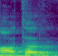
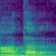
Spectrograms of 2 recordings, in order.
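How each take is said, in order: No difference in how they are said.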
